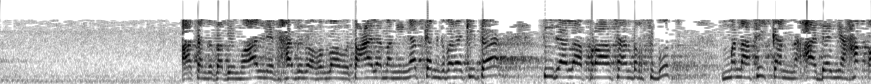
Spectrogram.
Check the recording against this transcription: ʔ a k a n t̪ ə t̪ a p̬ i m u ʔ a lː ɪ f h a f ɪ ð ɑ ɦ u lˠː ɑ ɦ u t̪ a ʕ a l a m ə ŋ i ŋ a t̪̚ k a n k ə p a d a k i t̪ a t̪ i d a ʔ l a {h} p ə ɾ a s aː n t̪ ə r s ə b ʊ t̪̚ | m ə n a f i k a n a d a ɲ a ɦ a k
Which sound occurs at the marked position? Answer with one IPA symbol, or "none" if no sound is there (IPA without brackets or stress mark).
h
